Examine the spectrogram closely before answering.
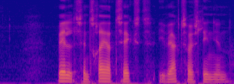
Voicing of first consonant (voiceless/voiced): voiced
